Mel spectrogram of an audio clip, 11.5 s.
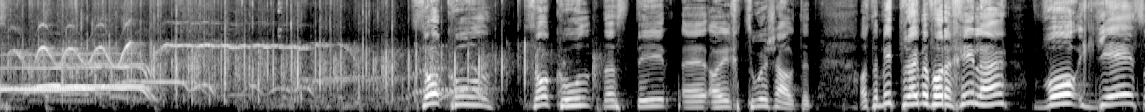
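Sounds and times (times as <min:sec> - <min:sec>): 
audience cheering: 0:00.0 - 0:04.9
audience clapping: 0:00.0 - 0:06.3
swooping whistles: 0:00.3 - 0:03.6
speech: 0:04.2 - 0:11.4.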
